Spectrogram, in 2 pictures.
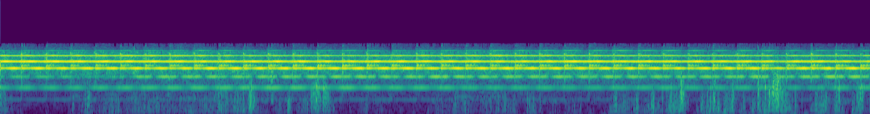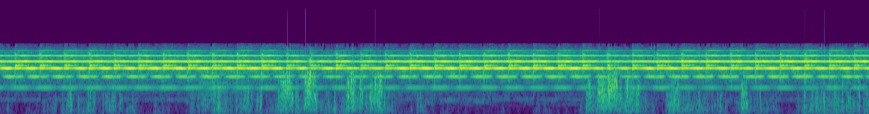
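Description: Freight train cars rolling past, with irregular clanks and rattles over a steady high-pitched tone.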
